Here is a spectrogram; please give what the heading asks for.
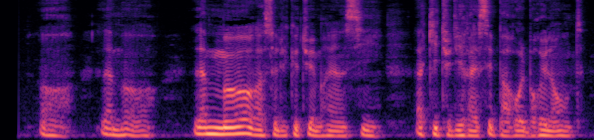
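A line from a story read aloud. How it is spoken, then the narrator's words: Furious jealous outburst. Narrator (French): s'écria-t-il dans un emportement de jalousie et d'ardeur furieuse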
